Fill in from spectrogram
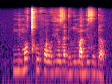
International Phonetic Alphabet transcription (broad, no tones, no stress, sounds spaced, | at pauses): mʲ ɛ m ɔ ǀʰ u f ɔ l ɔ̤ vʲ o z a ɖ a̤ ʎ ɨ m a mʲ ɨ z e̤ ɖ ɐ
